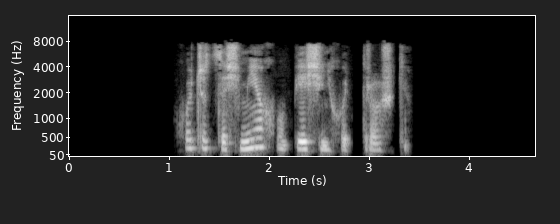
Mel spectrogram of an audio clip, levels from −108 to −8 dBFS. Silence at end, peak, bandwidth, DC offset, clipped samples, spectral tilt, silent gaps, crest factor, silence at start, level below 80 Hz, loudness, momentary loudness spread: 1.25 s; -8 dBFS; 8 kHz; under 0.1%; under 0.1%; -2 dB/octave; 2.85-2.94 s; 22 dB; 1.15 s; -70 dBFS; -24 LUFS; 16 LU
